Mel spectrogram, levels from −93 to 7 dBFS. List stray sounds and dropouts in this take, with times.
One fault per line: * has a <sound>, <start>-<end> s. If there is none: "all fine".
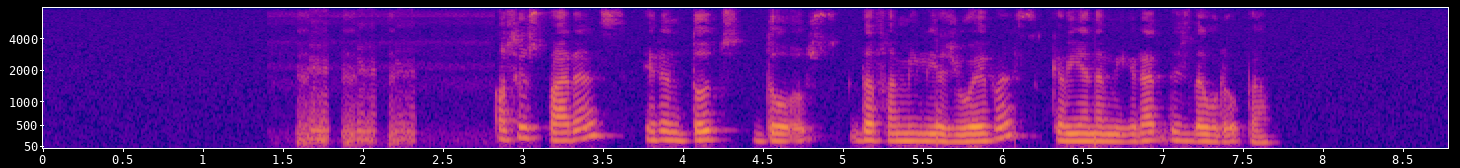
* has a laugh, 1.6-2.3 s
